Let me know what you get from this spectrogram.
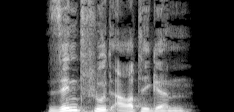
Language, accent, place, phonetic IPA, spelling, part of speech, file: German, Germany, Berlin, [ˈzɪntfluːtˌʔaːɐ̯tɪɡəm], sintflutartigem, adjective, De-sintflutartigem.ogg
- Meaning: strong dative masculine/neuter singular of sintflutartig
